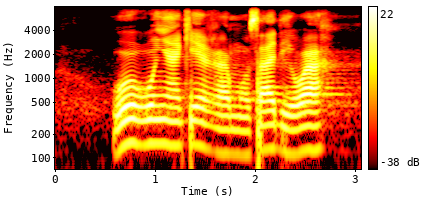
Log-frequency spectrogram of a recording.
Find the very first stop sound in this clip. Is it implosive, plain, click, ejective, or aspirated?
ejective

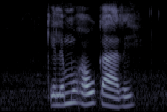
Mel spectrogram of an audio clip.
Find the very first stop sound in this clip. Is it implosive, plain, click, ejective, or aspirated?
ejective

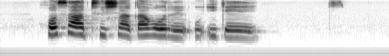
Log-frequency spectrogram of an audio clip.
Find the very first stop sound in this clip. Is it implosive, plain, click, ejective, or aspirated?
aspirated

